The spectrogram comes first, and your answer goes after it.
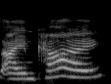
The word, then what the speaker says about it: EYEAMKI: absolutely i am kai now you spell that i i mean e-y-e a-m-k-i right yes e-y-e a-m-k-i because i see everything baby let's go okay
